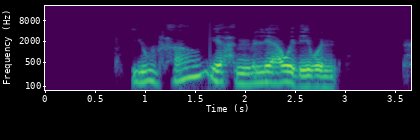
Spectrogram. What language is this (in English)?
Kabyle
